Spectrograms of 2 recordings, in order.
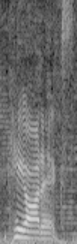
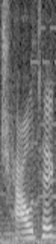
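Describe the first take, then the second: First: The name does not start with 'chow'. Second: The name starts with a 'chow' sound. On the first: The speaker calls it right. "you said it correctly" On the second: The speaker calls it wrong. "I called it Chowtix"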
